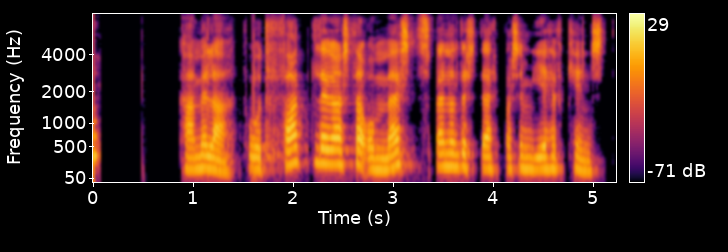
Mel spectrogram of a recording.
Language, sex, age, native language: Icelandic, female, 50-59, Icelandic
